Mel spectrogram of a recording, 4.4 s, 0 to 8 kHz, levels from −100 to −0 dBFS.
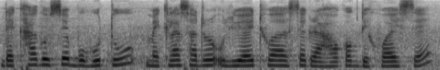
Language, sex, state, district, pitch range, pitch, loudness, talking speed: Assamese, female, Assam, Kamrup Metropolitan, 205-220 Hz, 215 Hz, -14 LUFS, 135 wpm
